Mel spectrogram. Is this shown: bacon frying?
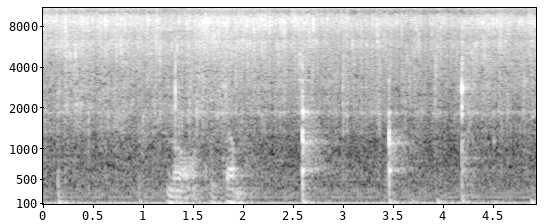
yes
